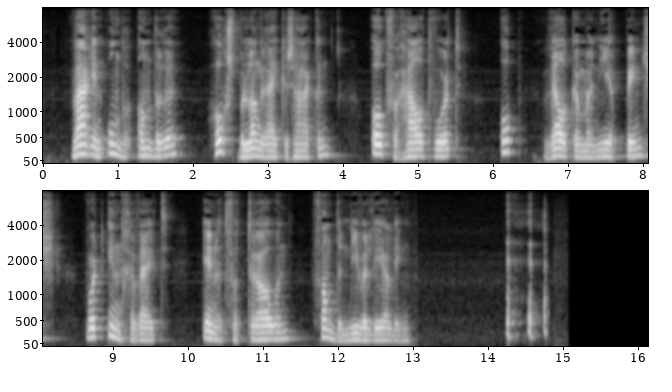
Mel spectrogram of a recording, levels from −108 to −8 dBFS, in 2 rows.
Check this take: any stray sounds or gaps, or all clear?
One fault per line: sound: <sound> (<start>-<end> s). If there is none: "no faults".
sound: laugh (14.2-14.8 s)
